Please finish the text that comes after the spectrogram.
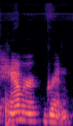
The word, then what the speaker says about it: Hammergren: our special guest hammergren welcome that's how you say your last name hammergren yeah hamren yeah close yeah like Hammer grin oh is that I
